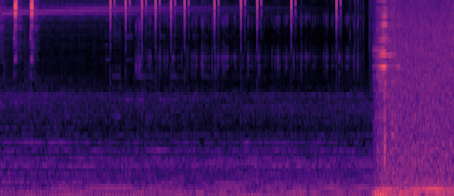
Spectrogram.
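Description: Soft clicks tick rapidly several times.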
